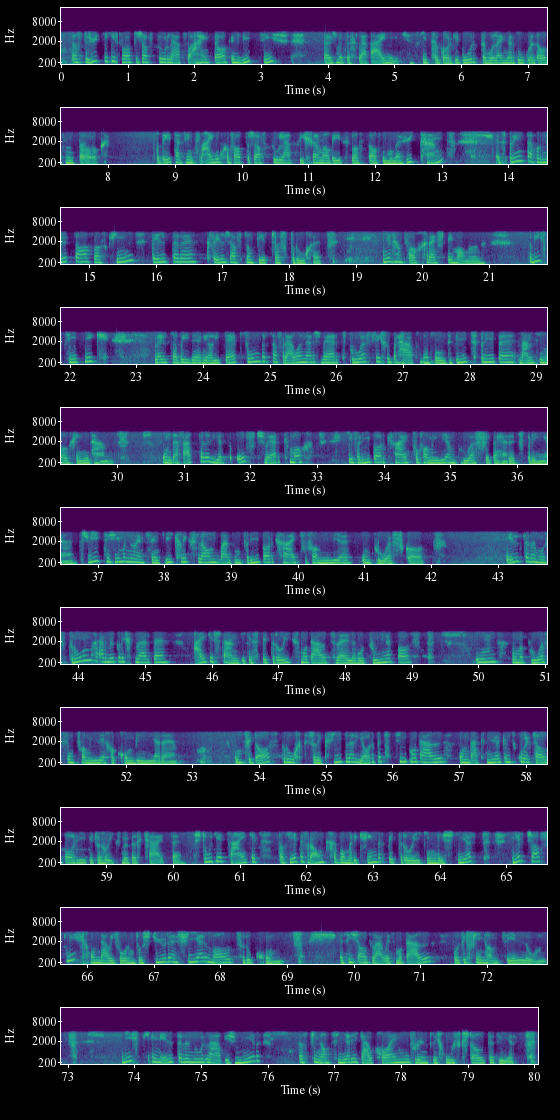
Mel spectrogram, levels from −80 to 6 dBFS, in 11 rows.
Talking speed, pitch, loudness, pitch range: 145 wpm, 200 Hz, -19 LUFS, 180-235 Hz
